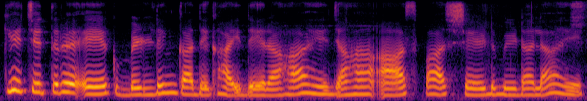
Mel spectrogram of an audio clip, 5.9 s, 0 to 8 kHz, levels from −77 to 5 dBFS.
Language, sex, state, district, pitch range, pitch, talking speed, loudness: Hindi, female, Madhya Pradesh, Bhopal, 190-235 Hz, 210 Hz, 155 wpm, -15 LUFS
